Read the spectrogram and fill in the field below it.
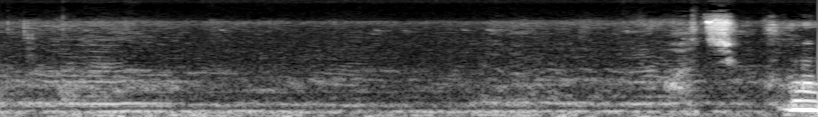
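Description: Japanese honeybees buzz in a continuous, close, hovering drone during an October hive inspection and cleaning, with faint voice-like sounds and a few sharper bursts near the end.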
